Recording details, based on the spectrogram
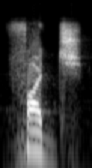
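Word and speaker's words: fudge: हम फज कहते हैं यहां पर डी साइलेंट होगा फज फज अचार को इंग्लिश में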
